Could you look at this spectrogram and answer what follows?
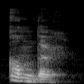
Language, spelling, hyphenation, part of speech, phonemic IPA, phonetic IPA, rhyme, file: Dutch, ander, an‧der, adjective / pronoun, /ˈɑn.dər/, [ˈɑ̃.dər], -ɑndər, Nl-ander.ogg
- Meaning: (adjective) 1. other 2. different 3. second; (pronoun) another, another person, someone else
